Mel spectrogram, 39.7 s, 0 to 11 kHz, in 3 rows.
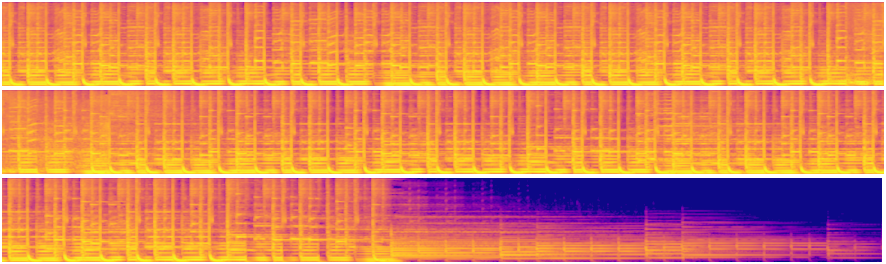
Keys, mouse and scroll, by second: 0.8 click, 1.8 click, 5.7 click, 8.0 shift+middle click, 8.3 scroll up 5, 8.5 shift+middle click, 9.5 Tab, 10.1 alt+a, 11.2 l, 12.9 p, 16.9 Tab, 17.5 alt+a, 18.1 click, 19.4 click, 19.5 click, 23.3 click, 24.2 click, 24.4 click, 25.4 BackSpace, 25.5 BackSpace, 27.4 alt+a, 27.7-28.1 scroll down 4, 28.1 shift+middle click, 29.0 click, 29.3 click, 30.4 click, 31.1 shift+middle click, 31.5 middle click, 34.4 shift+middle click, 34.8 shift+middle click, 35.4 middle click.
